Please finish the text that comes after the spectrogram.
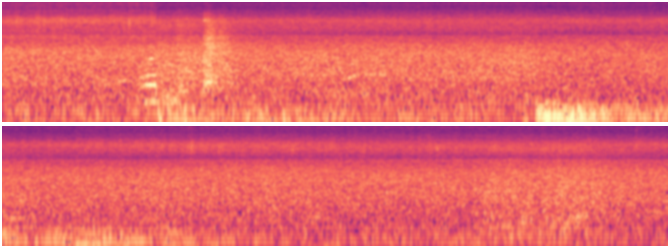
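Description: Water from the first monsoon rain running along a road, a steady hissing wash of moderate level with a faint low rumble of thunder in the sky.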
